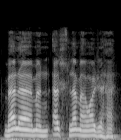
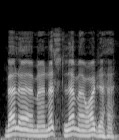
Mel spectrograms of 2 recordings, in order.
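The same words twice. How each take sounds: The two takes are said the same way.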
